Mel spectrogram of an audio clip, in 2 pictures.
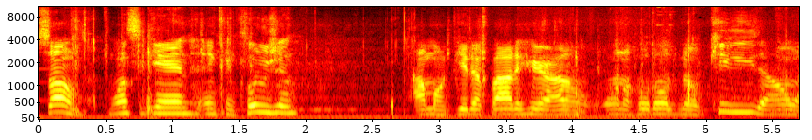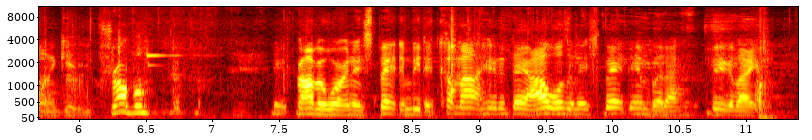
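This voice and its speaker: A man at a very fast pace with ordinary pitch variation, over noticeable background noise. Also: fairly high pitch for a man. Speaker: car reviewer and content creator. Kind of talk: casual vlog. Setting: in a car at a dealership. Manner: stutters sometimes when excited; animated.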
